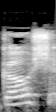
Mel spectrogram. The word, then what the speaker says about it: gouache: Mosaics, but it looks like you also do is it gouache and things like Gouache.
